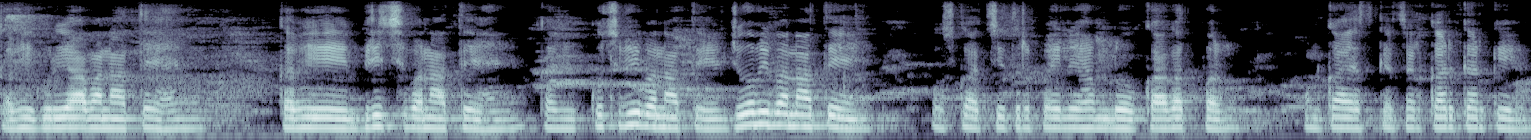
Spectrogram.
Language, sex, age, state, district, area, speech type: Hindi, female, 45-60, Bihar, Begusarai, rural, spontaneous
